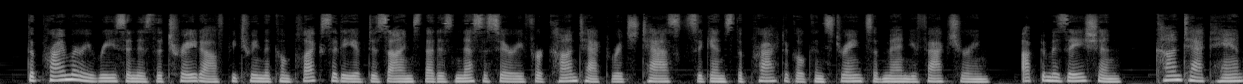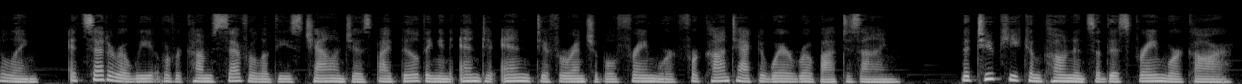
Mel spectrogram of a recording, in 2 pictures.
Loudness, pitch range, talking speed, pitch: -25 LUFS, 130-155 Hz, 125 wpm, 135 Hz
